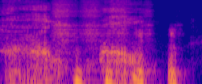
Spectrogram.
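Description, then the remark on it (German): The Metro-Goldwyn-Mayer logo lion at the opening of the film Tanz der Vampire roars in a series of short, rough growling bursts: three or four low snarls, then a sharper final roar that fades out. No one speaks. “Ähm, der fängt schon an, so mit dem, mit dem äh, Metro Goldwyn Mayer Logo, diesem Löwen”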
